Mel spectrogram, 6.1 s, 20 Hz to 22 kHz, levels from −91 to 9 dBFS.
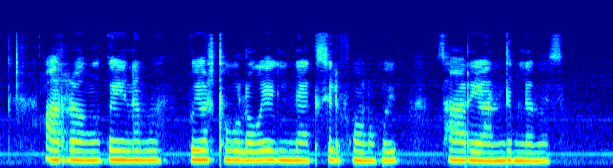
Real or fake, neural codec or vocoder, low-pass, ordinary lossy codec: fake; codec, 44.1 kHz, 7.8 kbps, Pupu-Codec; 9.9 kHz; MP3, 64 kbps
